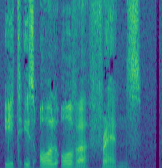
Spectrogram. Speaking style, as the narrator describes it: he said in his gentle tones, while a mild expression once more reigned on his comical features

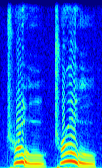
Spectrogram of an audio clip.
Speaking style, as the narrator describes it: exclaimed the Boolaroo enthusiastically

